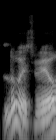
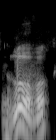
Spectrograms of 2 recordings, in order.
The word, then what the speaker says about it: Louisville: Some people say Lewisville or Louisville. It's Louisville.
